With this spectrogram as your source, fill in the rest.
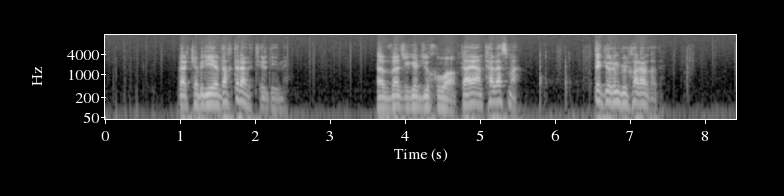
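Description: A second man speaks with feeling, close by.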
